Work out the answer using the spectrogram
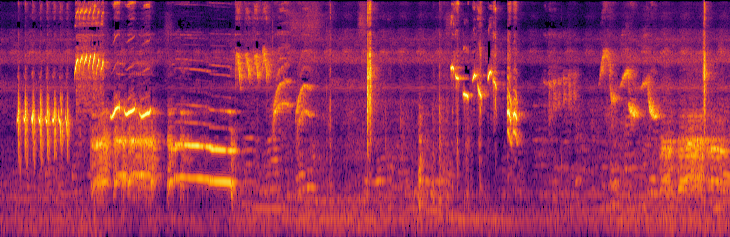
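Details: Spotted young hill blue flycatcher singing a lot: a quick trill, wavering whistles, bursts of high twisting notes and chips, with steady tonal sounds between phrases.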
